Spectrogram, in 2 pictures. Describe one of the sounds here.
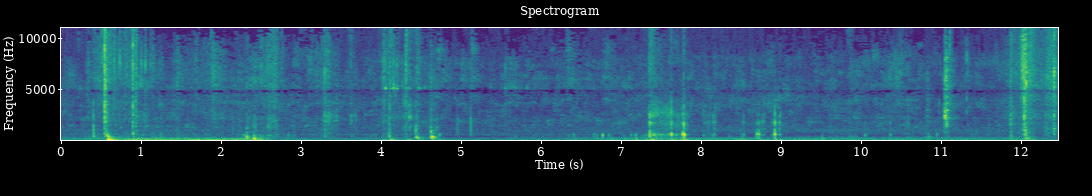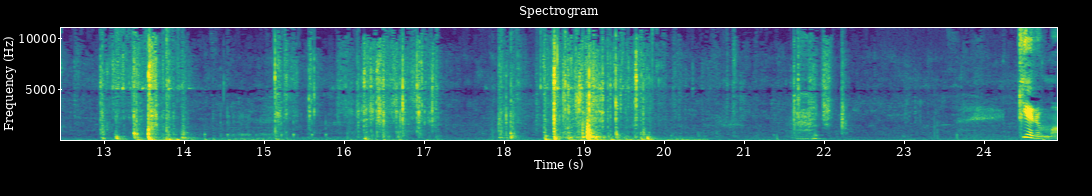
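Cats scuffle and scratch against a cardboard box in short rustling bursts.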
